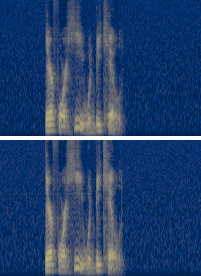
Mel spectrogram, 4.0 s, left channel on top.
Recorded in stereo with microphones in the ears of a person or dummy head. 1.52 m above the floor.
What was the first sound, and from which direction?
A man speaking, 70° right (ahead or behind).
